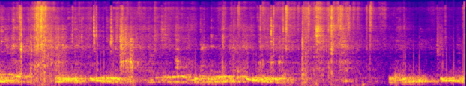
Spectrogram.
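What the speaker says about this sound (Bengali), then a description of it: "এখানে আরো এক জোড়া গিরিবাজ কবুতর রয়েছে" Giribaz pigeons coo in a near, loud series of low, rolling calls that pause briefly and resume, with a few wing or cage rustles between them.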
